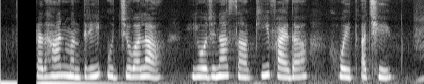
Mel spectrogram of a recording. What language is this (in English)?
Maithili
